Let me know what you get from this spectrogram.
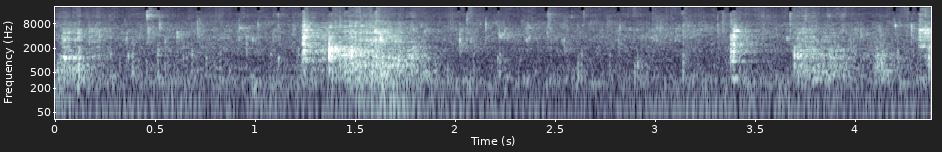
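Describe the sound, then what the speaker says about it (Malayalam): A spoon works through a fish curry simmering in a pan, giving soft wet scraping and sloshing with a few louder stirring strokes against a steady background hiss. "നമുക്കിപ്പോൾ ഒന്ന് ഇളക്കി കൊടുക്കാം"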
